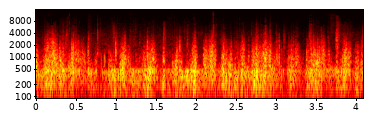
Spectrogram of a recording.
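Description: Wind rushing over the microphone of a handheld camera that is carried at a run, a loud, rough rumble broken by many irregular knocks and jolts.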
